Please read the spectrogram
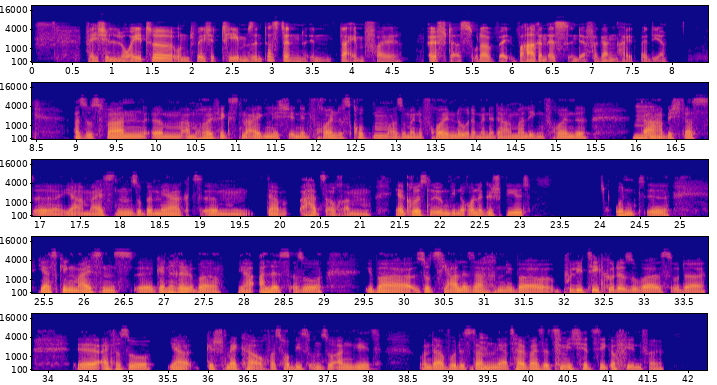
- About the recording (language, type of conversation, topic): German, podcast, Wie gehst du mit Meinungsverschiedenheiten um?
- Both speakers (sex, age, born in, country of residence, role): male, 18-19, Germany, Germany, guest; male, 35-39, Germany, Germany, host
- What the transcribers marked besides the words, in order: other background noise; laughing while speaking: "oder so"; laughing while speaking: "ziemlich hitzig, auf jeden Fall"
